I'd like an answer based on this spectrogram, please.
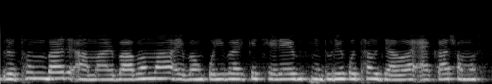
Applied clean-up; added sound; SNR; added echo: none; none; none; reverberation time 0.3 s.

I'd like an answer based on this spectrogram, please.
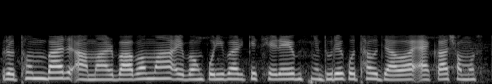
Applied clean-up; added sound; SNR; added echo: none; none; none; none.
